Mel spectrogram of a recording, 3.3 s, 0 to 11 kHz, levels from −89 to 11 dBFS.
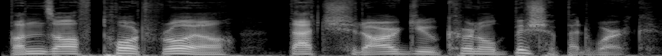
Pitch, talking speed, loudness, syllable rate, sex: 130 Hz, 200 wpm, -21 LUFS, 5.1 syllables/s, male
